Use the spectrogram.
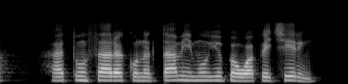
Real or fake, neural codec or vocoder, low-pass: fake; codec, 16 kHz, about 1 kbps, DyCAST, with the encoder's durations; 7.2 kHz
